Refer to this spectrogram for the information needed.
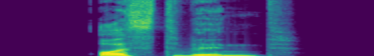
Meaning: east wind
- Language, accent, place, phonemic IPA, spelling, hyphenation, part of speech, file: German, Germany, Berlin, /ˈɔstˌvɪnt/, Ostwind, Ost‧wind, noun, De-Ostwind.ogg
